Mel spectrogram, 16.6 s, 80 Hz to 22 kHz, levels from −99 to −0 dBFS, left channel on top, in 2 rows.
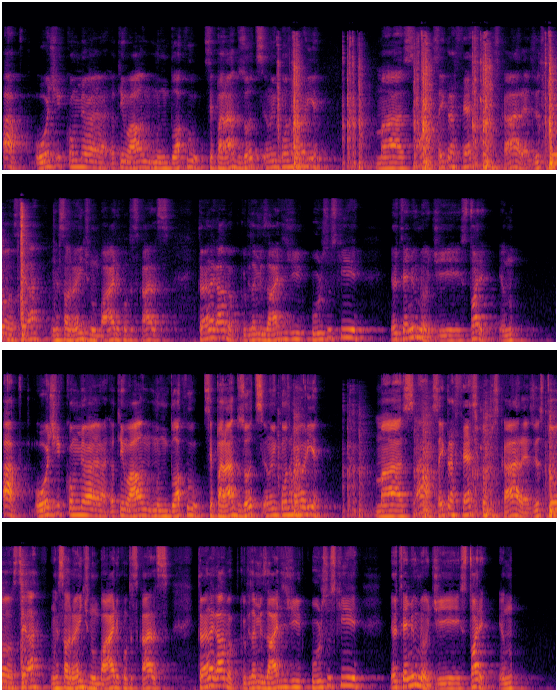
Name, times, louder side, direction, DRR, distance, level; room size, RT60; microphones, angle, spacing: voice 1, 0.0-4.8 5.6-10.8 11.3-13.7 14.1-16.0, right 4 dB, 80° right, 0.5 m, -34 dB
sound 1, 4.1-4.8 5.1-5.5 5.8-5.9 6.2-6.5 7.0-7.4 8.0-8.7 9.1-9.2 10.6-10.7 11.2-11.3, left 5 dB, 40° left, 0.4 m, -35 dB
11.5 x 4.0 x 3.7 m
head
